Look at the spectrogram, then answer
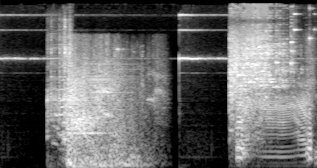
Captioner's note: creak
